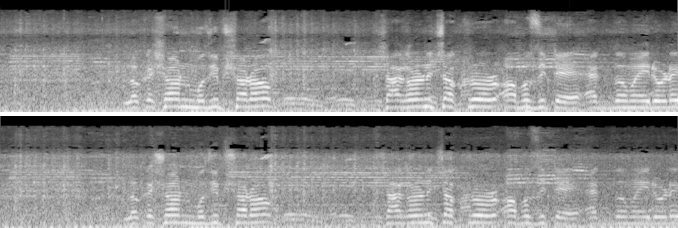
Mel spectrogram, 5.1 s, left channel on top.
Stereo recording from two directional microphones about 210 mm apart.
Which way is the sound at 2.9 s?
40° left (ahead or behind).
